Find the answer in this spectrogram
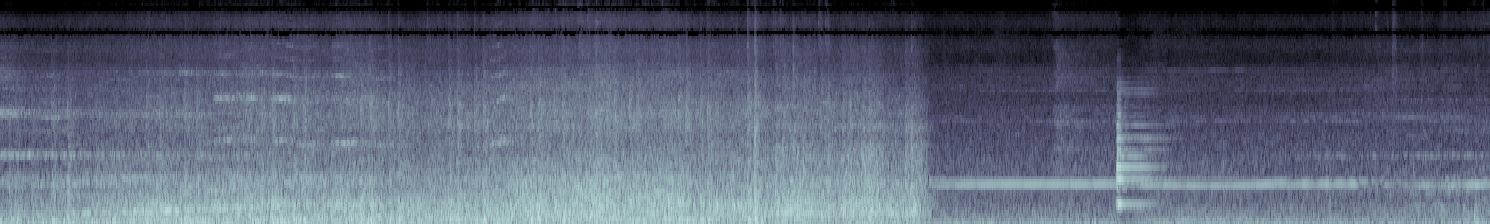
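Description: Sotetsu electric commuter train pulling out of the station: wheels rumbling and the traction motors whining as the pitch slowly rises. About two-thirds of the way through the loud running noise cuts off abruptly, leaving a quieter steady hum with one short, sharp pitched sound.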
